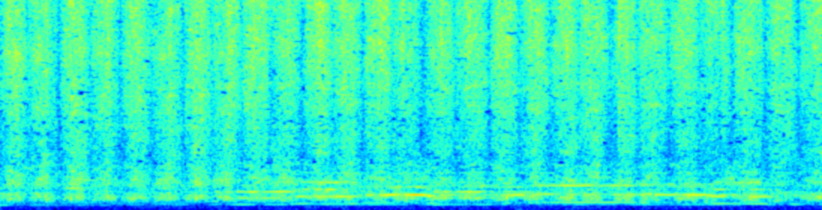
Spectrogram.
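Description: Graphite pencil hatching on paper: quick back-and-forth diagonal strokes scratching across the sheet in an even rhythm, about five strokes a second.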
